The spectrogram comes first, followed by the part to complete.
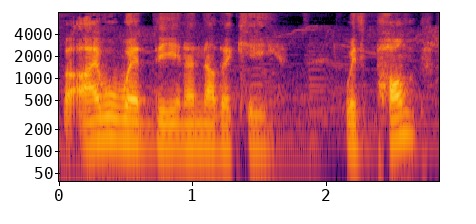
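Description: A man's voice: mid-range voice, moderate pace, darkish tone, faint music behind, lightly acted. A man acting a noble, commanding duke in a Shakespearean radio play, stately and declamatory. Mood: commanding, festive.

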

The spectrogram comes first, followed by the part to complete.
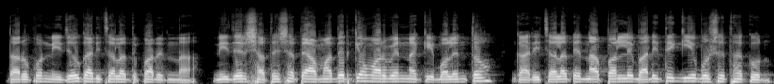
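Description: A man's voice: medium pitch, darkish tone, clean tone, close to an everyday voice. A man playing an indignant minibus passenger in a cartoon, scolding sharply with a Bangladeshi accent. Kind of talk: cartoon voice acting.

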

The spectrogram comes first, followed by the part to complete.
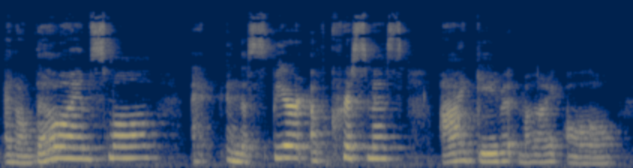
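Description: A woman's voice: medium pitch, lively intonation, slow pace, fairly bright tone. A woman voicing a small, eager, cheerful storybook cat in an exclaiming, singsong way. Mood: proud, determined. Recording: echoey room with noise.

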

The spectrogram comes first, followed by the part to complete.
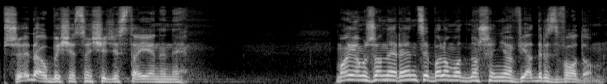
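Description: A man's voice: a little high, sing-song, a little slow, full character voice. A man playing a crafty, commanding innkeeper in an audio story. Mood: scheming. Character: crafty, bossy male innkeeper.

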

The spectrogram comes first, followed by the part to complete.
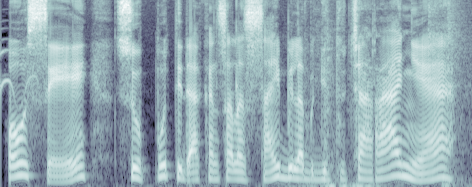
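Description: A man voicing a patient, sensible, caring helper in a children's cartoon, gently admonishing and expressive. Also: medium pitch, normal speed, natural voice. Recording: studio voice over cartoon music.

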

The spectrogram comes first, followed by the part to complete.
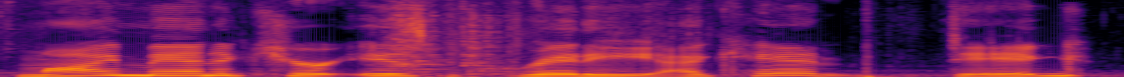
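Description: Female actor as breezy, rambling castaway woman for comedy podcast drama; higher register, very animated delivery. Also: measured pace, a little hiss or hum. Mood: breezy, defensive. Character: fussy, chatty woman stranded in another world. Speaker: podcast narrator character. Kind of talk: comedic audio drama acting.

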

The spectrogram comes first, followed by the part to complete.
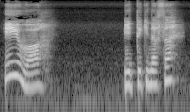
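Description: A woman playing a poised, easygoing shop boss in an anime-style game, with a relaxed, elegant manner. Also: medium pitch, measured pace, close to an everyday voice. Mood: indulgent, teasing. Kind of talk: Japanese anime game acting.

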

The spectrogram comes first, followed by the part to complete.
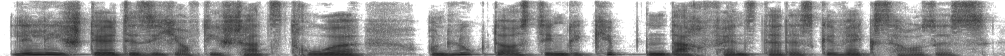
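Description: Woman reading a story, evenly pitched, dry sound. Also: animated, moderate pace, breathy edge, dry recording. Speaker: audiobook narrator. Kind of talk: scripted narration of a children's story.

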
